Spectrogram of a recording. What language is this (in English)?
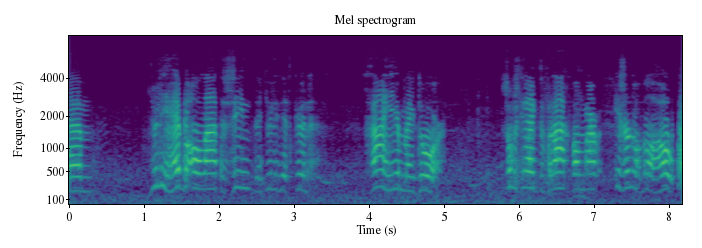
Dutch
